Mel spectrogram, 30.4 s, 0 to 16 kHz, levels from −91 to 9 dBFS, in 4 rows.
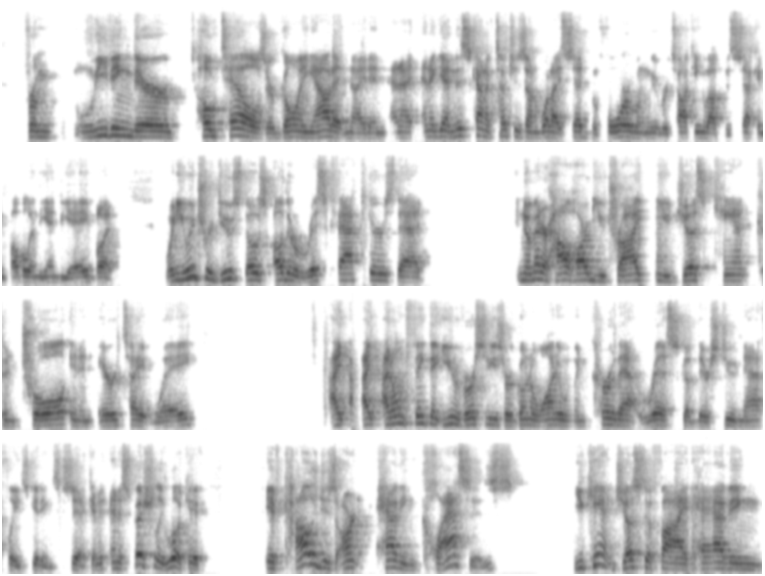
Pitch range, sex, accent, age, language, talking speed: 140-170 Hz, male, American, 30-49, English, 180 wpm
